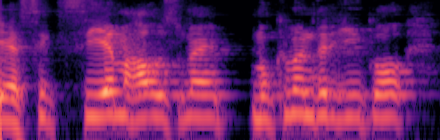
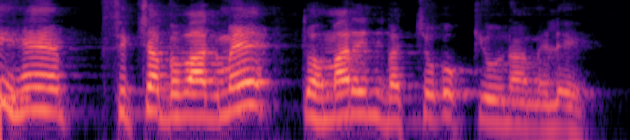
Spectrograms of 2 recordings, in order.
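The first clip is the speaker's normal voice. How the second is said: normal talking voice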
